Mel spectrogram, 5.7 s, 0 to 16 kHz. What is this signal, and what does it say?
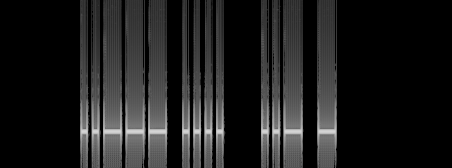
Morse code, heard as a keyed tone, about 17 wpm, 700 Hz. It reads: 2H UT
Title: Winter Field Day Exchanges Encore 17wpm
